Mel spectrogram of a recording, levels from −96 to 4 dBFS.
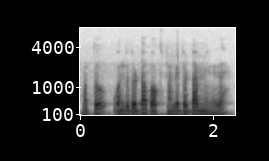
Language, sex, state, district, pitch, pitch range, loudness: Kannada, male, Karnataka, Bangalore, 120 Hz, 110-125 Hz, -15 LUFS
